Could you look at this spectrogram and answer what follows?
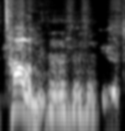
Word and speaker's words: Ptolemy: It's Ptolemy.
